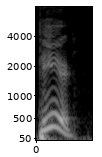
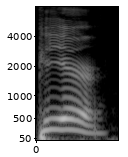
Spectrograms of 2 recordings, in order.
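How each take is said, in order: First: The name is said like the English word pier. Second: The name is said with a French pronunciation. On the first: This is how someone else called the man. "my dad used to call him Pier" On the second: This is the man's real name. "Not Pierre"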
